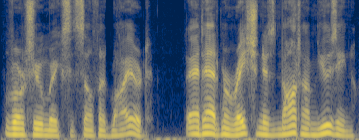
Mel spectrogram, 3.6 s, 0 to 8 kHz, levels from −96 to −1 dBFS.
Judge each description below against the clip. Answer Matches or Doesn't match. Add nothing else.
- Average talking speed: Matches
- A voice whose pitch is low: Matches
